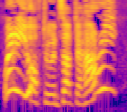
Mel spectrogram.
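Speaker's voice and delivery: high, loud, rapid magpie call; excited high-pitched hail. A narrator's reading. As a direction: call out in a piercing cartoon bird voice. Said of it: "Sticky called".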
